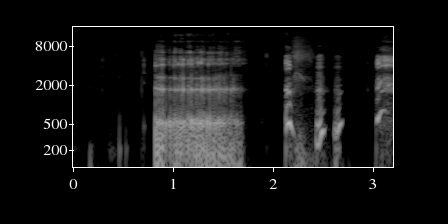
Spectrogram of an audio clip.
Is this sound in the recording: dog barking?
no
